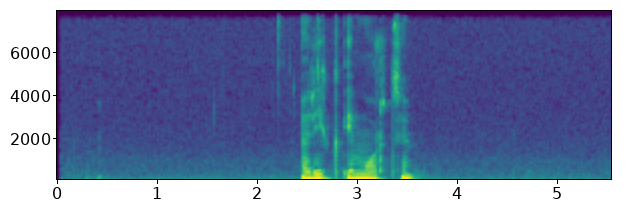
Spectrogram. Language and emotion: Russian, neutral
